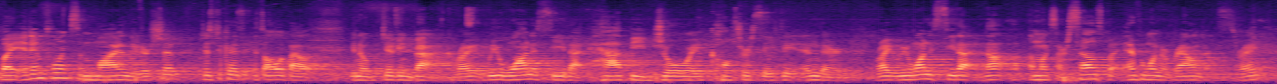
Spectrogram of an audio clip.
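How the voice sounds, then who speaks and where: Audible room echo surrounds a man with a Californian accent. He speaks at a moderate pace and medium pitch. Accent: Californian American. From Southern California, Los Angeles. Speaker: panelist, business leader. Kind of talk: live panel discussion.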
